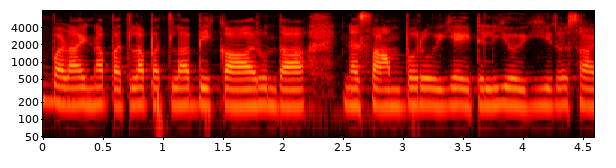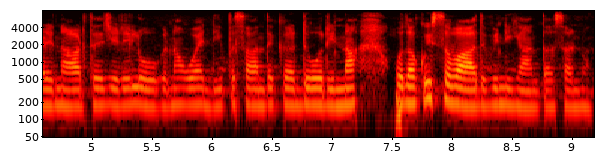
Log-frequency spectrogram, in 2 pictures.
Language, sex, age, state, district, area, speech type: Dogri, female, 30-45, Jammu and Kashmir, Samba, urban, spontaneous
